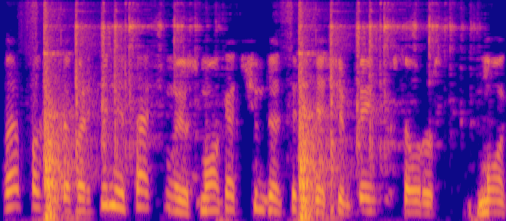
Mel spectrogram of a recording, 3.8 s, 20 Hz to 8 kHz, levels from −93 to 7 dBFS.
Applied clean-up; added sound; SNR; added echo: classical method Wiener filter.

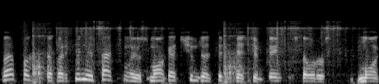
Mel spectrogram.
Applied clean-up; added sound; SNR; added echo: neural mask model RNNoise.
